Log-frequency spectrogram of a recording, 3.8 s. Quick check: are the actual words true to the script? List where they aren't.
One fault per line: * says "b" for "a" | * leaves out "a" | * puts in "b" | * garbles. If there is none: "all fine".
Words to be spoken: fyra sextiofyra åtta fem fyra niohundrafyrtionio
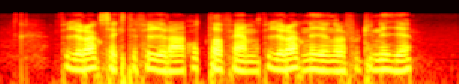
all fine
